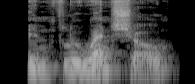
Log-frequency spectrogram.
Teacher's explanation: the stress comes right before the ending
